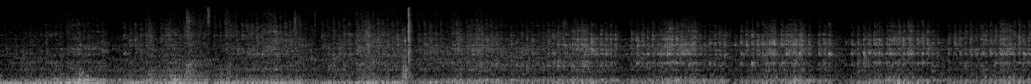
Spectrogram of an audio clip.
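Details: Chevy Blazer S10, hard to start, with a hunting, shaky rough idle with occasional clatters and dips; fuel pressure steady at 60-62 psi, so pump and regulator likely ruled out; almost chokes at full throttle, runs fine above 1300-1500 rpm.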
